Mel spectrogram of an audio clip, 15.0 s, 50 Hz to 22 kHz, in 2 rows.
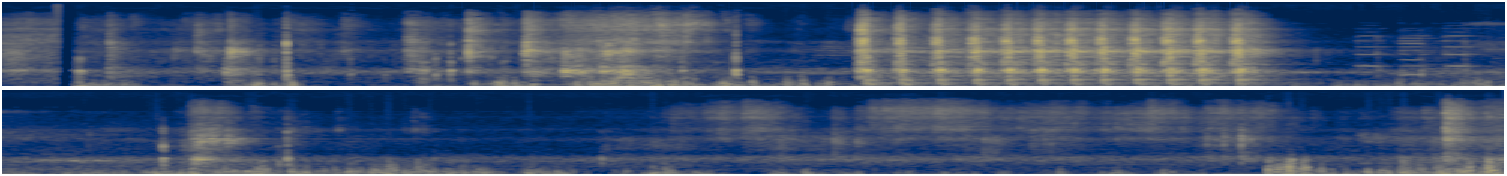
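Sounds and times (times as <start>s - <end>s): airsoft gun full-auto burst: 4.3s - 6.4s
faint short beeps: 6.6s - 7.5s.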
